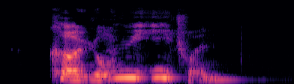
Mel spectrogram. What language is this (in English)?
Chinese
